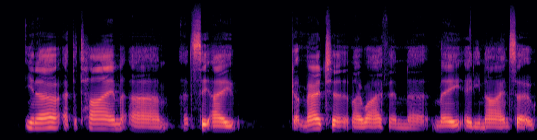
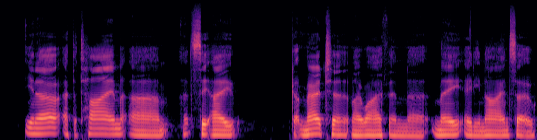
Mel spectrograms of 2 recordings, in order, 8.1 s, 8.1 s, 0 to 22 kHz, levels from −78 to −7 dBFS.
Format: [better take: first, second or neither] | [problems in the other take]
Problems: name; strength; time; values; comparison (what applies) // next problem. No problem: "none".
second | thin; somewhat; fading below 250 Hz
